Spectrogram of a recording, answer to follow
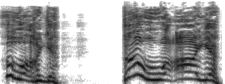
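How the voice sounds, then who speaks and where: A woman voicing a frightened, blustering rustic man who bellows in dialect with a high, squeaky croak. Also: expressive, normal speed, fairly bright tone, dry recording, clean studio sound. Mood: terrified, pleading. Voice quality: squeaky croak when afraid, high-pitched.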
